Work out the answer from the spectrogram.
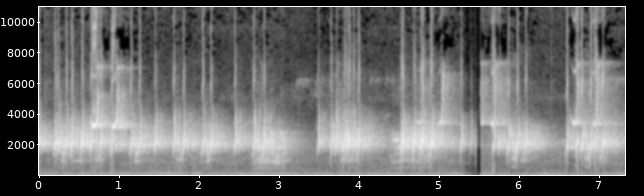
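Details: Batair, the common quail, calling for hunters: dense runs of sharp staccato notes in rapid clusters, echoing strongly, broken by short silences, with occasional higher thin whistles.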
